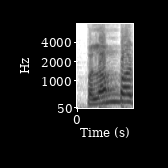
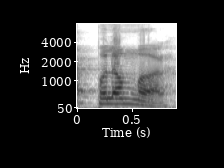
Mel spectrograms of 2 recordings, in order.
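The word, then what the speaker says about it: plumber: प्लम्बर नहीं है, प्लम्बर, प्लम्बर।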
